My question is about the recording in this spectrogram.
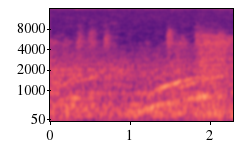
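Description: Warship's warning siren wailing in rising sweeps over background music, a second wail climbing from about halfway through. It is the destroyer warning that the boats are in the danger zone of its firing.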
